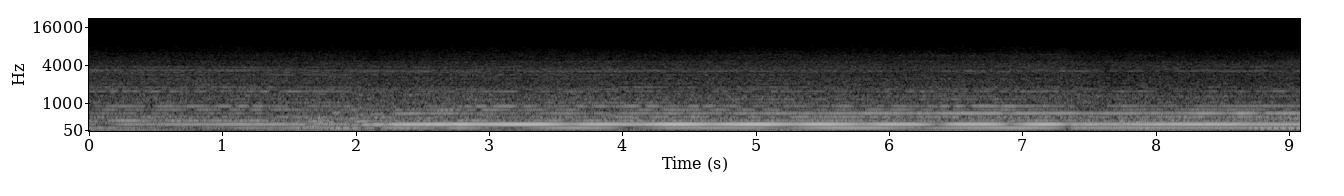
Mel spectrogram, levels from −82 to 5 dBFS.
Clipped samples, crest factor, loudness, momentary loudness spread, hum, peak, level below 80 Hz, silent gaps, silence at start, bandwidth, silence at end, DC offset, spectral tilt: under 0.1%; 10 dB; -27 LUFS; 10 LU; none; -16 dBFS; -52 dBFS; none; 0 s; 7.2 kHz; 0 s; under 0.1%; -8 dB/octave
